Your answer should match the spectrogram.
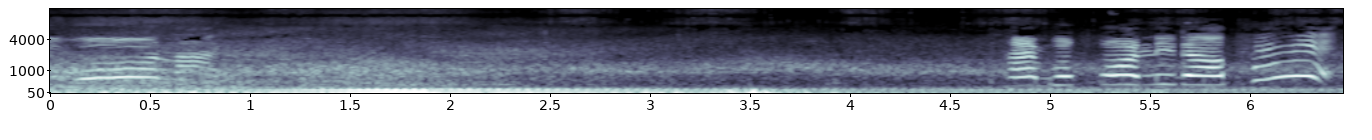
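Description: A motor vehicle passing on the highway beside the cycle path: a low engine and tyre drone that swells to a peak about two seconds in and fades away by about three and a half seconds.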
